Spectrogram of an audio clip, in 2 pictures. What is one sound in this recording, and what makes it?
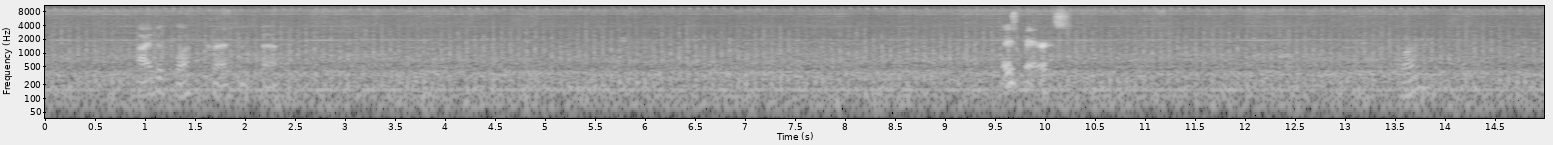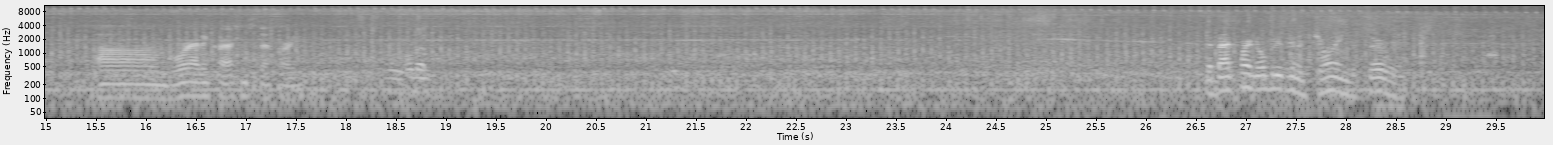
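A helicopter's rotor thumps and drones steadily.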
